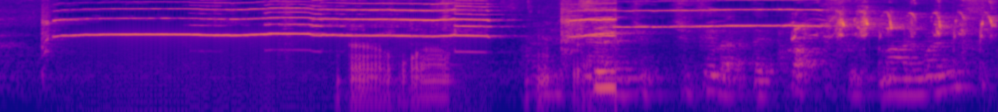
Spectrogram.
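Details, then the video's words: Hungry Sulphur-crested Cockatoo chicks in care with a wildlife carer noisily demand food with drawn-out, nasal begging wails, one held about two seconds then a higher one, a person talking over them. "Cockatoo chicks are hungry"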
